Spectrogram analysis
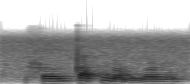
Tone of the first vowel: rising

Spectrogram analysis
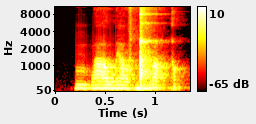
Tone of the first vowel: high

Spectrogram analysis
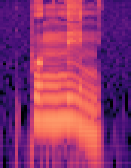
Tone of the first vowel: high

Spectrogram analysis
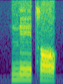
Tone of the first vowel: low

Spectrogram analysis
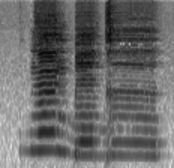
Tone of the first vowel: high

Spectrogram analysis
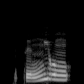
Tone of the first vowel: rising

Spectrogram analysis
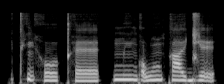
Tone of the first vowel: falling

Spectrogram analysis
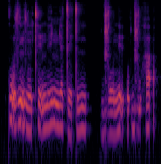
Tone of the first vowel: falling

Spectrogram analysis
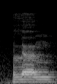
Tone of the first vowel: low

